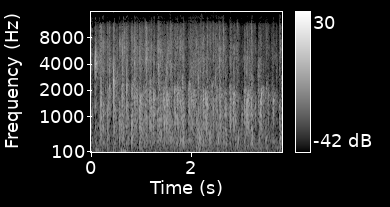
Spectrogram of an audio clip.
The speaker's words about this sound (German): Herzlichen Dank an den AOK-Bundesverband. Das ist ruhig ein Applaus wert.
